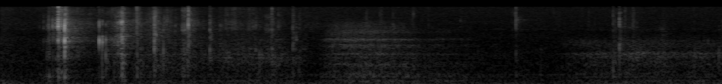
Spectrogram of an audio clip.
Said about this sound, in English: I'm going to cut a little of this off that's on the side here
